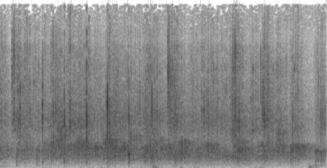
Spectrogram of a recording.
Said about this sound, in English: So let's give them a big hand this morning.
